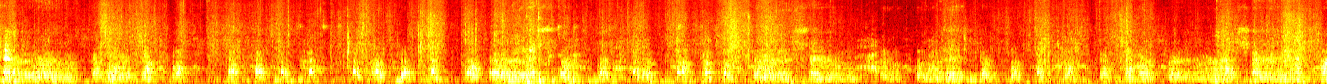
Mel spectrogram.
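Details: Adult male meerkat, kept with nine others in a captive mob, protecting his mealworms; rapid rhythmic pulsed growls with short tonal notes early on, a brief quieter gap, then renewed harsh chattering.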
